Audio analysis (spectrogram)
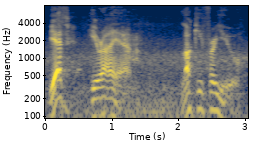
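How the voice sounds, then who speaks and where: A man's voice: fairly low pitch, sing-song, measured pace, a bit bright, slight background noise, exaggerated voice. An actor playing a wry, roguish crossbowman in a fantasy video game. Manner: wry, sardonic. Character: roguish, wisecracking male crossbowman, fond of his weapon.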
